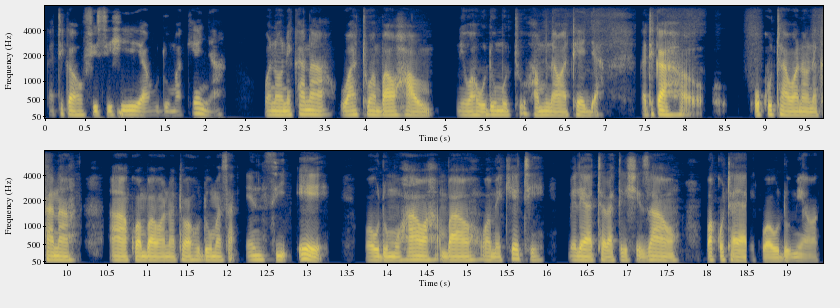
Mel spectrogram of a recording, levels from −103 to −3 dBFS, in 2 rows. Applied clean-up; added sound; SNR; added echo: none; none; none; none.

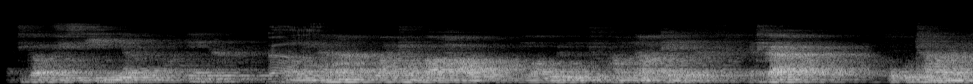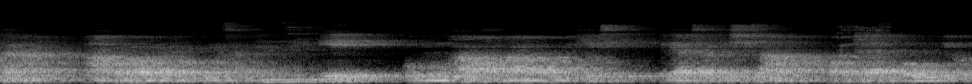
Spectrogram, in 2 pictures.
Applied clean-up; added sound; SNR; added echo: none; Burping, eructation; 12 dB; reverberation time 2.2 s.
